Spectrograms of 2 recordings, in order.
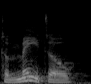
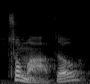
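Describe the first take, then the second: First: It is said in an American accent. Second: It is said in a British accent. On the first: "is American" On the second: "is British"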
